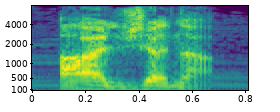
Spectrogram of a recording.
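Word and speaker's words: الجنة: Le mot en vert, se prononce, al-jana.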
